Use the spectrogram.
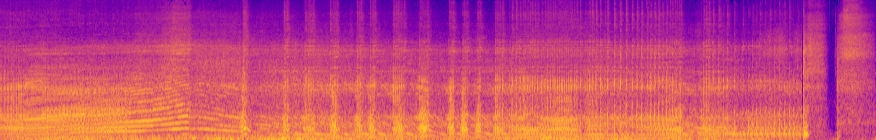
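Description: A Sherco motorcycle engine runs loudly nearby, revving up and down with a rough, throbbing, clattery exhaust note that briefly drops off near the end.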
